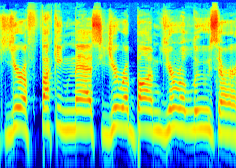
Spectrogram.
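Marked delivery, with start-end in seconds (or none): none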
